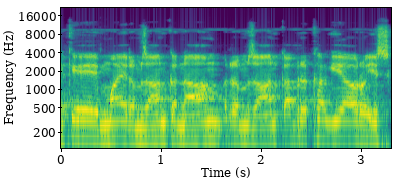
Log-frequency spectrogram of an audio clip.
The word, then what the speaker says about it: رمضان: اصل تلفظ اس کا رمضان، قرآن کریم میں رمضان میم پر زبر ہے، رمضان ہم لوگ بولتے ہیں میں سے، تو صحیح تلفظ بولیں قرآنی تو مدینہ مدینہ۔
